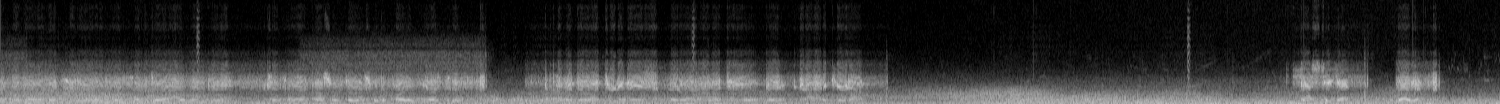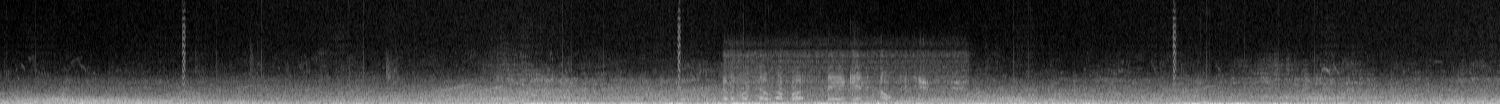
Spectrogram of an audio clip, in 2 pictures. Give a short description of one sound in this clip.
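Propeller engines roar loudly as a plane speeds along and climbs away.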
